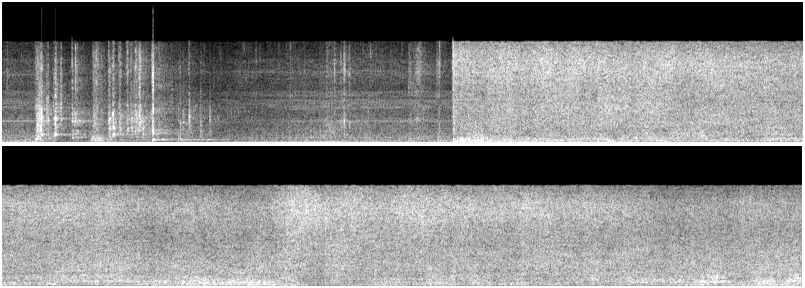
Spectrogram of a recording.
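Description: Self-serve car wash pressure-washer wand spraying water, switching on abruptly about two seconds in and then hissing steadily. Before that there are a few light clicks over a low steady hum.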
